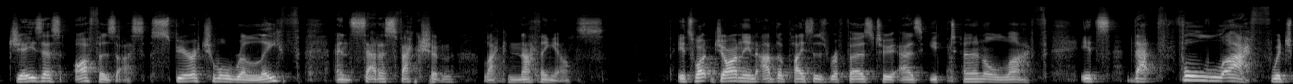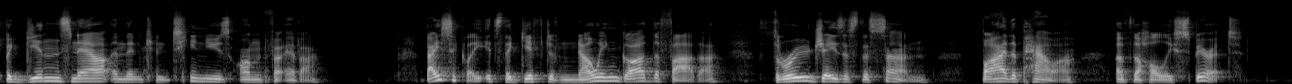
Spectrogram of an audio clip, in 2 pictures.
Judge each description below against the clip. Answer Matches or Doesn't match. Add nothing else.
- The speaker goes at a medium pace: Doesn't match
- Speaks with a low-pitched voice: Matches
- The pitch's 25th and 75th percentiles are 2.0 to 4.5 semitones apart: Matches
